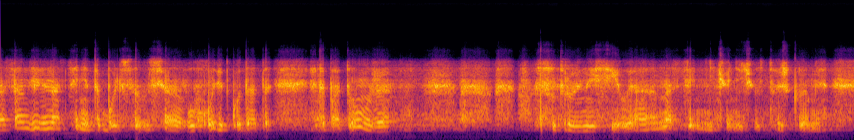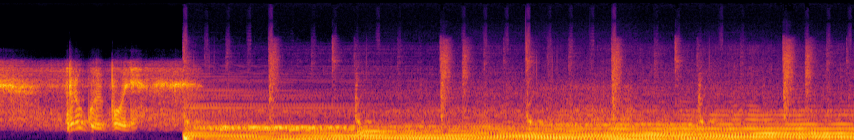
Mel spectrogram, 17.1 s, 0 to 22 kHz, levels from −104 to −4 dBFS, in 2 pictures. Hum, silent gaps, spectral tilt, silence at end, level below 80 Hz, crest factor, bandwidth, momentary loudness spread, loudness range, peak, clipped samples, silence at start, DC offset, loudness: none; none; -7 dB/octave; 0 s; -28 dBFS; 18 dB; 7.6 kHz; 6 LU; 4 LU; 0 dBFS; under 0.1%; 0 s; under 0.1%; -20 LUFS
